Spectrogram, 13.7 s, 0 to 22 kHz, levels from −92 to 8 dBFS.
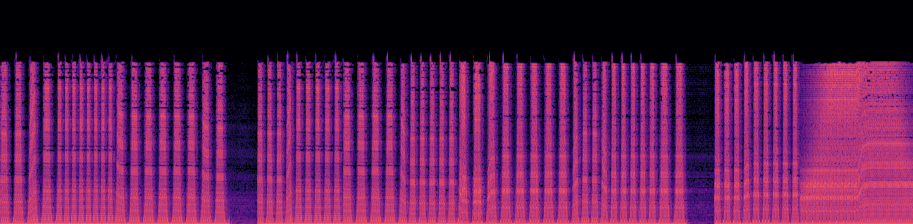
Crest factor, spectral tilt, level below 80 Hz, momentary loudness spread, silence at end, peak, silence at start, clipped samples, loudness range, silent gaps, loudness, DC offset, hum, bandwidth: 18 dB; -2 dB/octave; -32 dBFS; 5 LU; 0 s; -6 dBFS; 0 s; under 0.1%; 3 LU; none; -21 LUFS; under 0.1%; none; 17 kHz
